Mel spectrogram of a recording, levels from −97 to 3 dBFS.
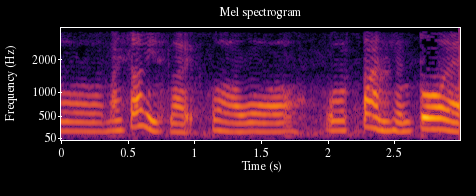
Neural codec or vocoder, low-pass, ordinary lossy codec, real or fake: codec, 16 kHz, 8 kbps, FreqCodec, smaller model; 3.6 kHz; AAC, 24 kbps; fake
